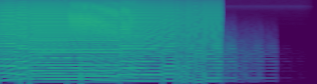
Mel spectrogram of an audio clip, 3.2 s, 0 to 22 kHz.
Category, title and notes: Sound effects > Experimental
Analog Bass, Sweeps, and FX-137
bass, mechanical, trippy, effect, robotic, sample, synth, machine, pad, sweep, sfx, snythesizer, alien, electronic, electro, dark, oneshot, vintage, retro, basses, bassy, sci-fi, korg, analogue, complex, analog, scifi, weird, robot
